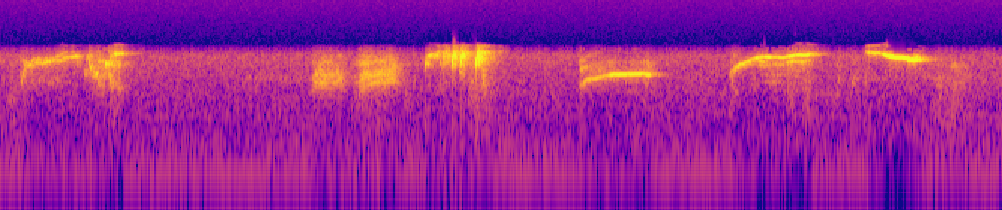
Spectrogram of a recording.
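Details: Domestic canary singing a bit on a sunny day, captured by phone: separate clear whistled phrases, some slurred rising sweeps, one falling note, and short rattly bursts, spaced about a second apart over a steady low hum.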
